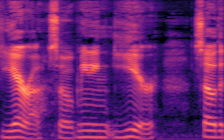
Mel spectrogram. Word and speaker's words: Jera: Okay, I think that's Jera. Okay, it's spelled with a J, but it's pronounced year.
